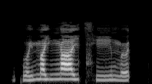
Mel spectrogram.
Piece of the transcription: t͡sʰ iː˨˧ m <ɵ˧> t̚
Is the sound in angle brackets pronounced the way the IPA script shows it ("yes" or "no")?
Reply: no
